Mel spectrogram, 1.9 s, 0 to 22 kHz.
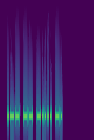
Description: Morse code, heard as a keyed tone, about 46 wpm, 700 Hz. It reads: WM6N
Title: USA Call Signs - 4 Characters - 4x Character Spacing - 45wpm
